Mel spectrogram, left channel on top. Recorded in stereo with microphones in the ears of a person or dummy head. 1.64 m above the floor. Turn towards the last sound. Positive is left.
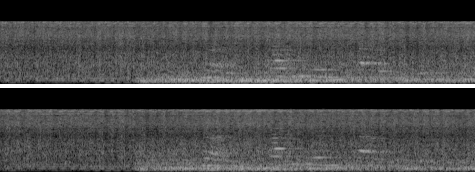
turn(degrees=0)  # may be behind; listen again after turning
